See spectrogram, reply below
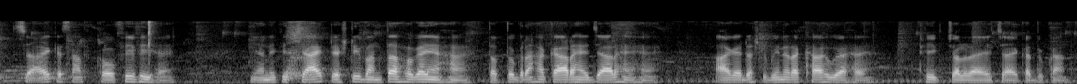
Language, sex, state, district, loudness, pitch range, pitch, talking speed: Hindi, male, Bihar, Saran, -20 LUFS, 100-115 Hz, 110 Hz, 195 wpm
